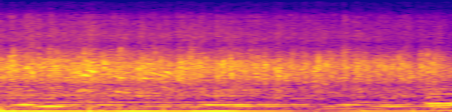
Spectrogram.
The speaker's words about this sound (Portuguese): Vamos aplaudi-lo bem forte. Vamos celebrar a nossa comunhão.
